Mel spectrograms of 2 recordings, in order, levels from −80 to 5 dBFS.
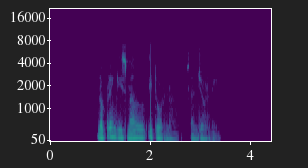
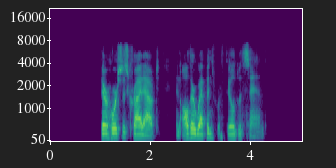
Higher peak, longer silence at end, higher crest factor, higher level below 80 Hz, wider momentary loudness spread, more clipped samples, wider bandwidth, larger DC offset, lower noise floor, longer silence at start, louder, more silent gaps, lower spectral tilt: second, -22 dBFS vs -2 dBFS; first, 1.05 s vs 0.85 s; about the same, 22 dB vs 18 dB; about the same, -66 dBFS vs -68 dBFS; first, 17 LU vs 14 LU; neither; about the same, 7.4 kHz vs 7.6 kHz; neither; first, under -90 dBFS vs -86 dBFS; about the same, 0.95 s vs 1 s; second, -42 LUFS vs -19 LUFS; first, 2.64-2.72 s vs none; first, -6.5 dB/octave vs -4.5 dB/octave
